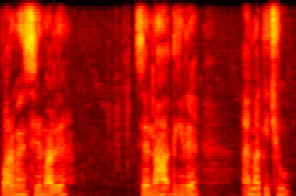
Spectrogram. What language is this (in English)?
Santali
